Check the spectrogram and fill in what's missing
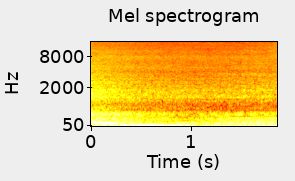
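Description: A 2013 Mustang fitted with an X-pipe exhaust rumbles close by, its deep engine note holding around 3,000 RPM in a brief steady rev.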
